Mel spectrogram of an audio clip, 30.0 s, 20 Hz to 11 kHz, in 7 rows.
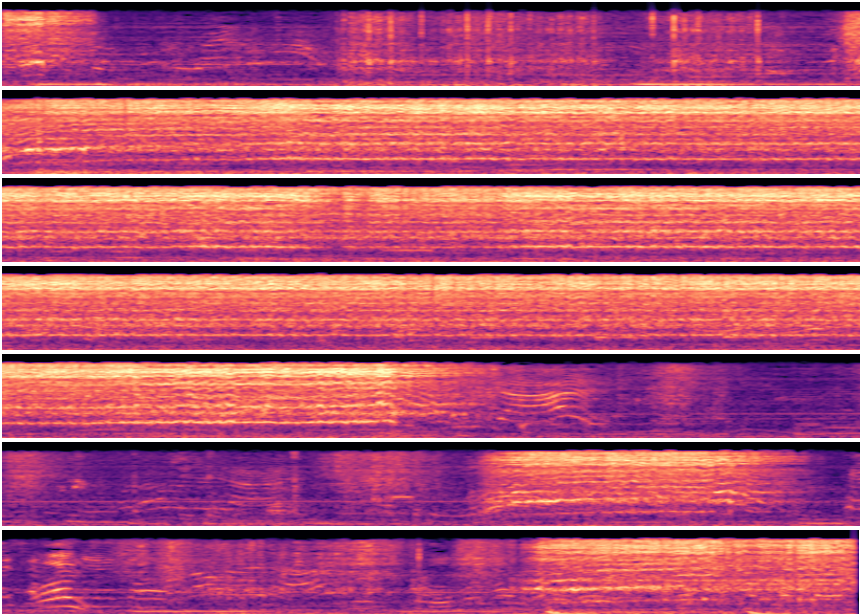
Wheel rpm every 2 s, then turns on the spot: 20, 20, 130, 160, 160, 160, 160, 160, 160, 100, 0, 20, 70, 20, 120.
0-2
